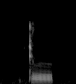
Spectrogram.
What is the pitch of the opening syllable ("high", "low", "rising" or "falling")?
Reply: low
